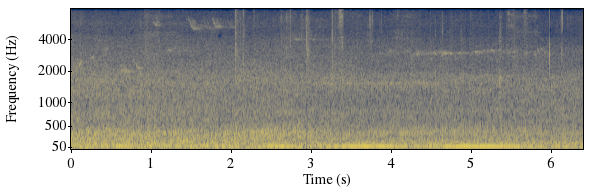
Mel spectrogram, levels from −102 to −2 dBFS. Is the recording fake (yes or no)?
no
